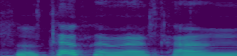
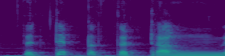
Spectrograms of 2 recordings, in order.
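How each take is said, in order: First: The words are thick and slurred, tongue hanging out. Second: The words are crisply and clearly articulated. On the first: "with your tongue as far out of your mouth as you can" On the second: "with the tongue normal"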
